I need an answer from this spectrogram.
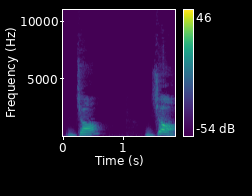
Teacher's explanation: দেখেন জোরে একটা ঘর্ষণ লাগছে, সেই কারণে এটা ঘোষ ধ্বনি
